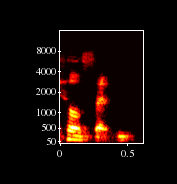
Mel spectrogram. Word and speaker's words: Pilsen: Pilsen is how you pronounce it. It's west of Prague, so it's like, yeah.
